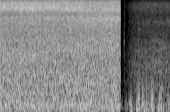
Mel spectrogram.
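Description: A mountain river rushes loudly over rocks.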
